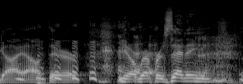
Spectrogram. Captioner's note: laughter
